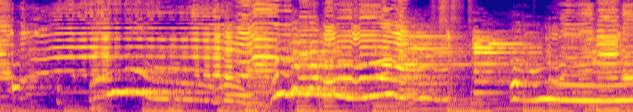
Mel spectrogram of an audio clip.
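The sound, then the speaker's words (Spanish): A border collie named Simus howls in a studio while a band plays a country blues song. The howl is prominent, with long, wavering, sliding notes rising and falling throughout against steady guitar and rhythm accompaniment. “Mira, una canción country de blues mientras el animal aullaba de fondo.”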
